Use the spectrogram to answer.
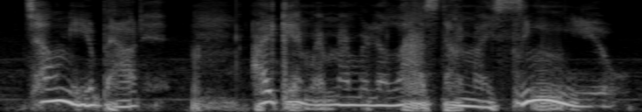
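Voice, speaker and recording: A woman puts on a character voice at a medium pitch, speaking at a moderate pace. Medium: read story. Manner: calm, somber.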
